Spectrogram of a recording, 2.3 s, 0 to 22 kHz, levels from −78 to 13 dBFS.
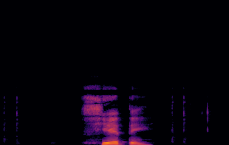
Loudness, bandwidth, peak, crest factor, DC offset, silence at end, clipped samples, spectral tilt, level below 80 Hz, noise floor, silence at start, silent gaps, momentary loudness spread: -25 LUFS; 9.4 kHz; -10 dBFS; 20 dB; under 0.1%; 0.8 s; under 0.1%; -4.5 dB/octave; -76 dBFS; -83 dBFS; 0.85 s; none; 21 LU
